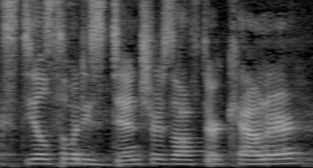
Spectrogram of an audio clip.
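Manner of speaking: ordinary delivery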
